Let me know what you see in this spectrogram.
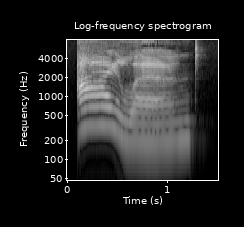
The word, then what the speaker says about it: island: Porque se escreve I-S-L-I-N-D. Mas esse S é completamente mudo. Fica island. Nem traço do S, tá?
